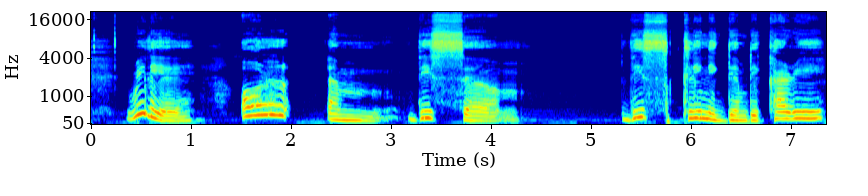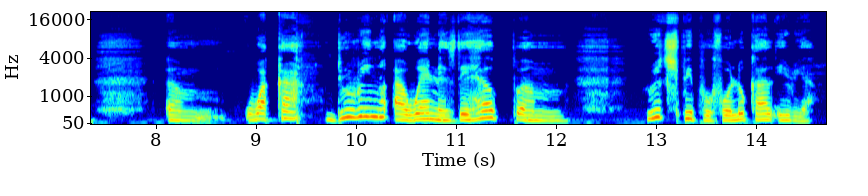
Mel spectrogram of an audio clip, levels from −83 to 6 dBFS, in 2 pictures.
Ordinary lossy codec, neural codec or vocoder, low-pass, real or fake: none; vocoder, 48 kHz, 128 mel bands, Vocos; none; fake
